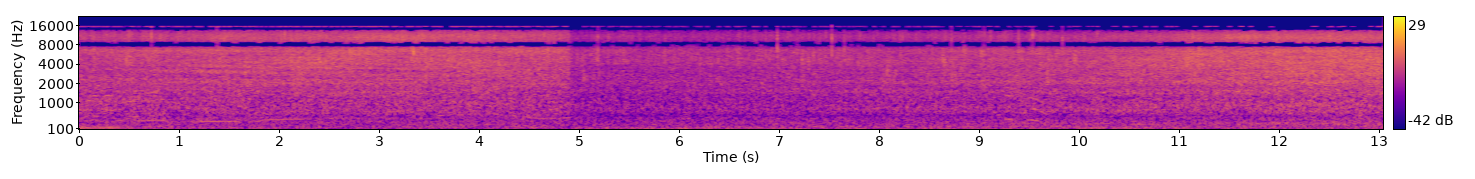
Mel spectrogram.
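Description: Heavy tropical rain pouring steadily onto a flooded road, a dense, even hiss. There is a low rumble of cars driving through the standing water at the start and again toward the end.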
